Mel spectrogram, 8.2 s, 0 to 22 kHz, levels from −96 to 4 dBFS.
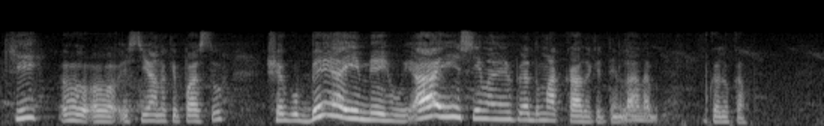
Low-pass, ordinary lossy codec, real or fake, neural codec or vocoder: none; none; real; none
